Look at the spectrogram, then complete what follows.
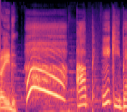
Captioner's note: Mog gasps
